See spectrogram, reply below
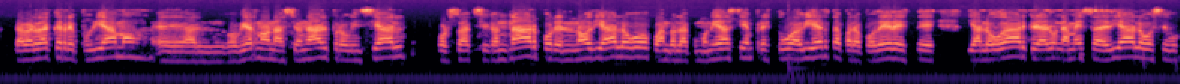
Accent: Colonia Cushamen, Chubut, Argentina; now in Buenos Aires, Argentina; Yo vengo de Chubut, soy de Colonia Cuzamén, de la organización Mapuche Tehuelche.

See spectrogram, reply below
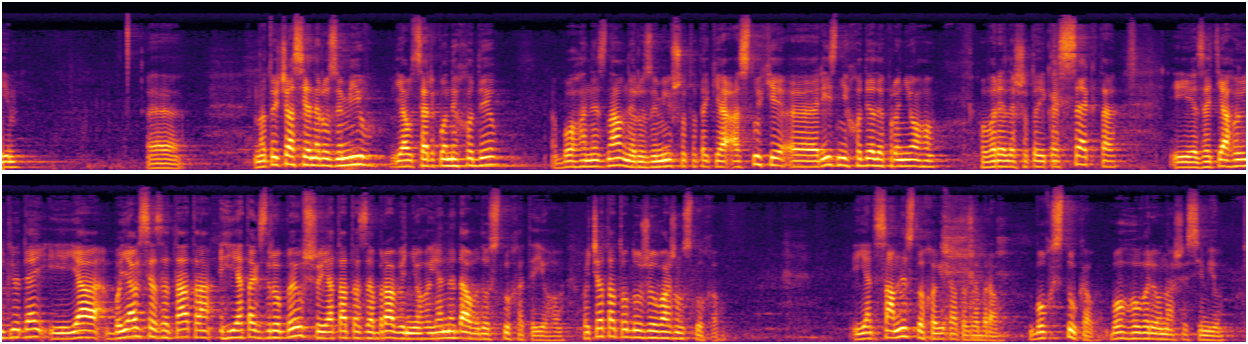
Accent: Ivano-Frankivsk Oblast, Ukraine; сам я з Івано-Франківщини. Зараз я в гостях брата Толіка і сестри Ані. Сестра Ані моя землячка, ми з одного села родом. Я родився і виріс в невіруючій сім'ї.

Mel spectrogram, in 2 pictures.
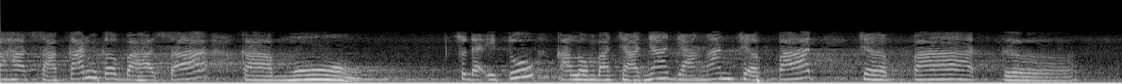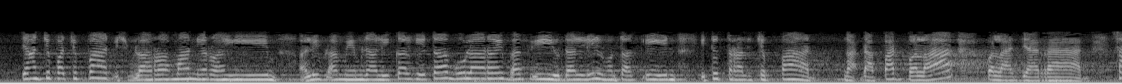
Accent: Indonesia; Kita orang mana? Indonesia.

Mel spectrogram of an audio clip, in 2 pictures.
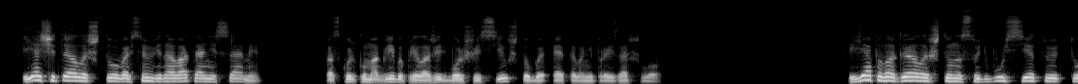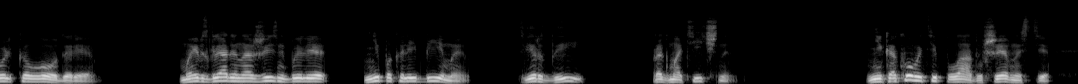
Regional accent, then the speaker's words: Japan; Я родилась в Японии, ходила в японскую школу, росла в окружении японских детей, играла, дружила с ними. То есть чувствовала себя абсолютно японкой, но по национальности все же была иностранкой.

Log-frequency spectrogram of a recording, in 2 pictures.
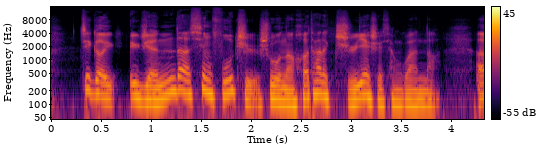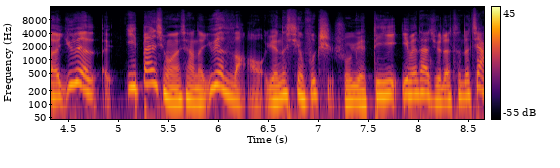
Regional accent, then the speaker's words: Beijing, China; accent: Beijing dialect; 刚才给大家说那是我们北京话哈，就是抽本了。

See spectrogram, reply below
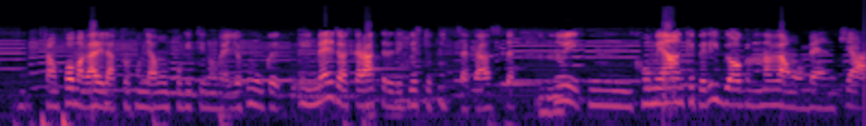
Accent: Tuscany, Italy; in quanto toscani non possiamo che essere burloni

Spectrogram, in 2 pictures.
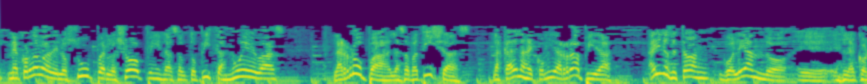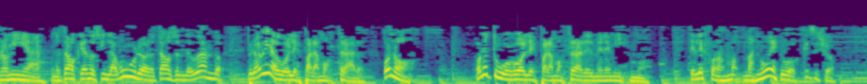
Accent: Argentina; terminás como nosotros, como los argentinos, cruzando ríos de mierda.

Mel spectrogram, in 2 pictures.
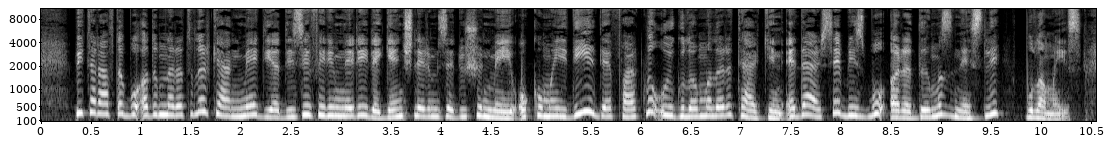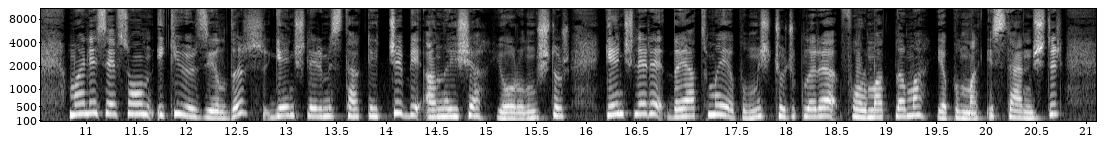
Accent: Kasımpaşa, Istanbul, Turkey; Ben Kasımpaşa'da doğdum, büyüdüm. Beyoğlu'nun caddelerini, sokaklarını bilirim.

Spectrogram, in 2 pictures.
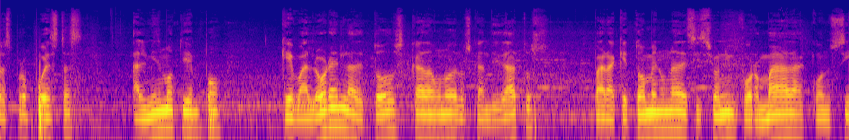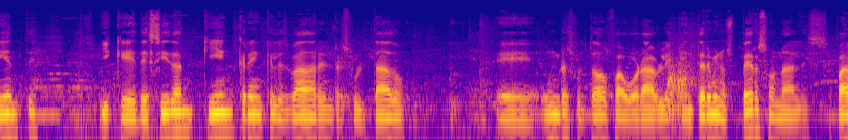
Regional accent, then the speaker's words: Tecate, Baja California, Mexico; yo nací aquí en Tecate y ya hace algunos ayeres, ¿no?

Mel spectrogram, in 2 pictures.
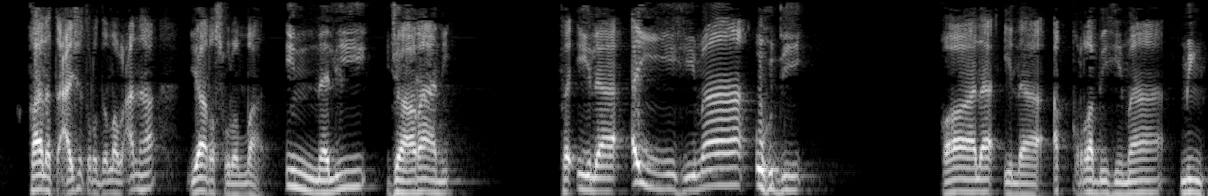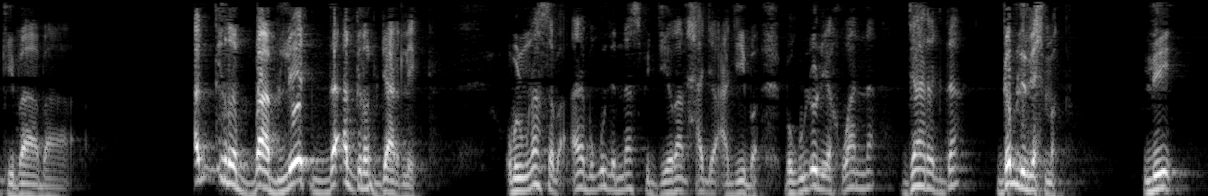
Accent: Khartoum, Sudan; بعض الأحياء عندنا في الخرطوم بتكون أحياء مغلقة، ناس بيقنبوا في الشقق وكده

